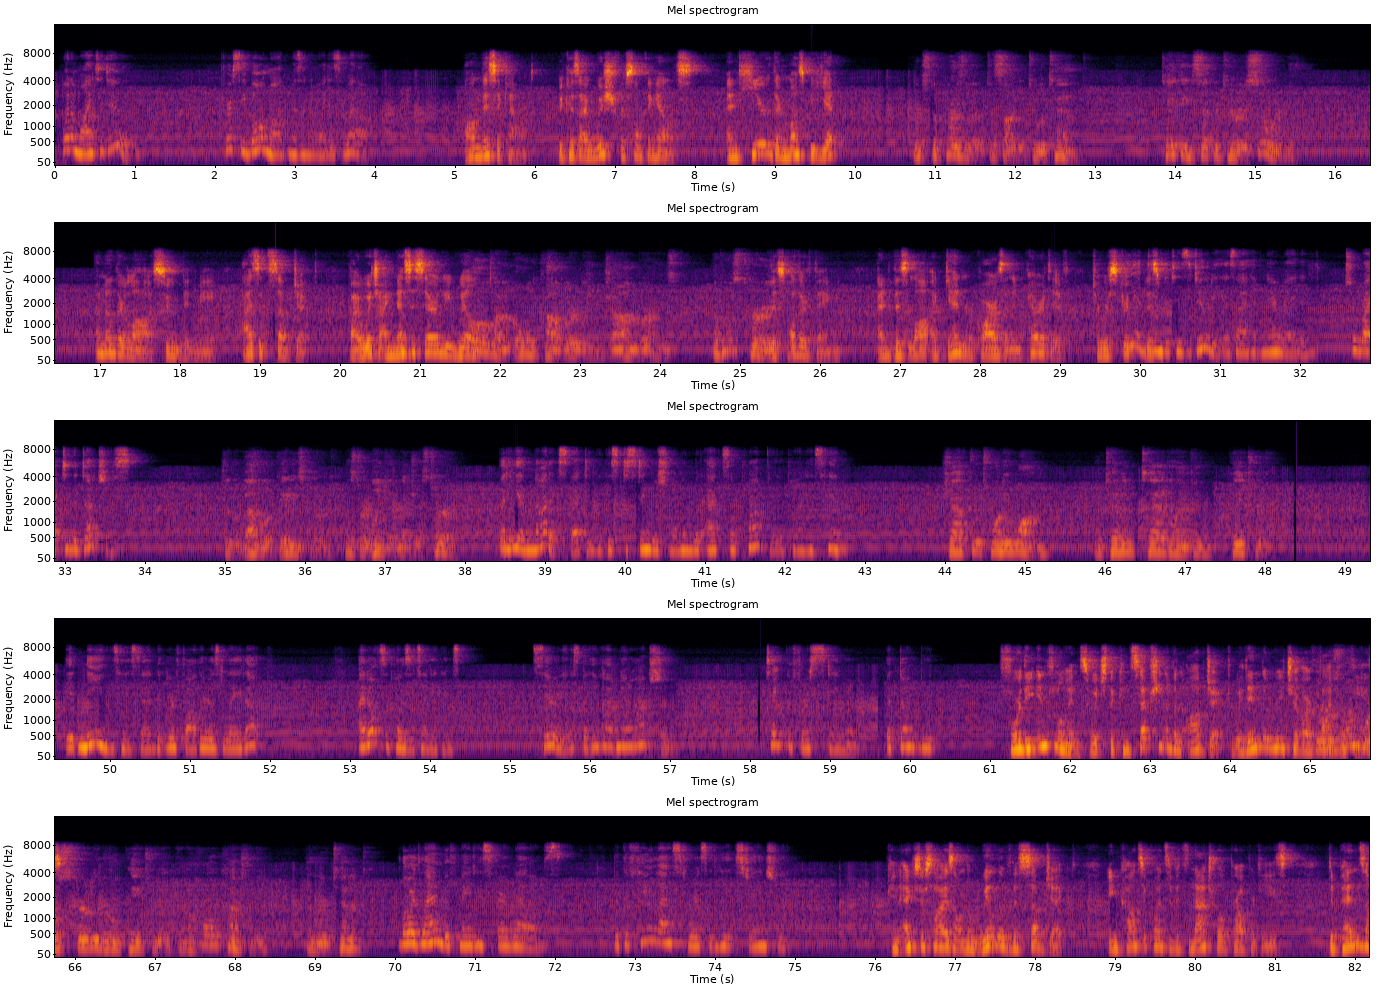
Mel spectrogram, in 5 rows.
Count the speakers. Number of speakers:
3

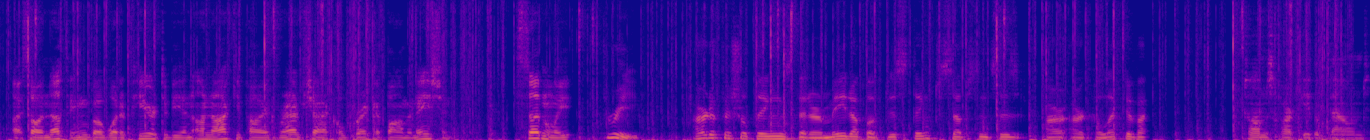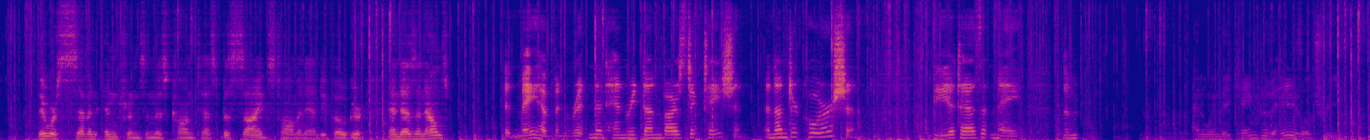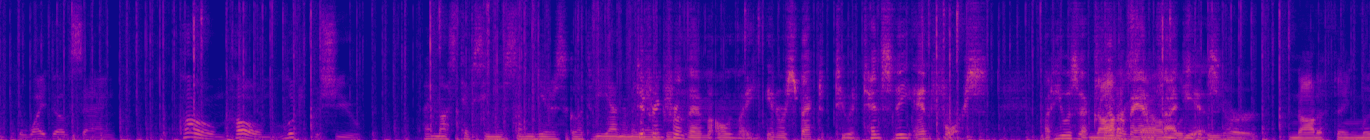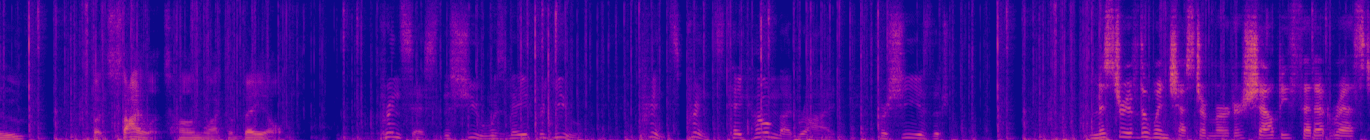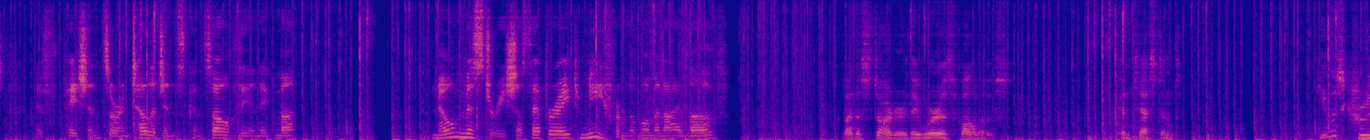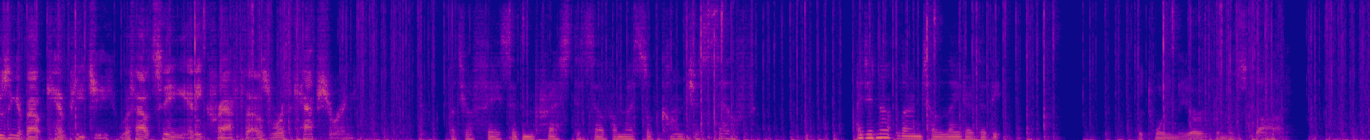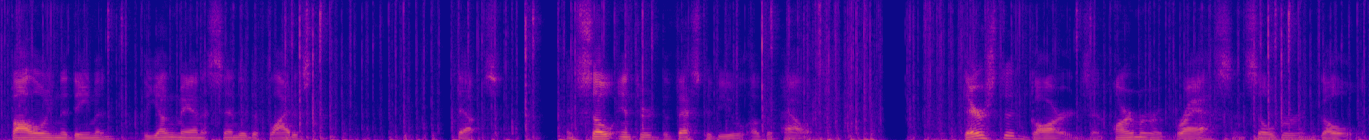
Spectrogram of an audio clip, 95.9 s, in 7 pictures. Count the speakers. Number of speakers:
8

